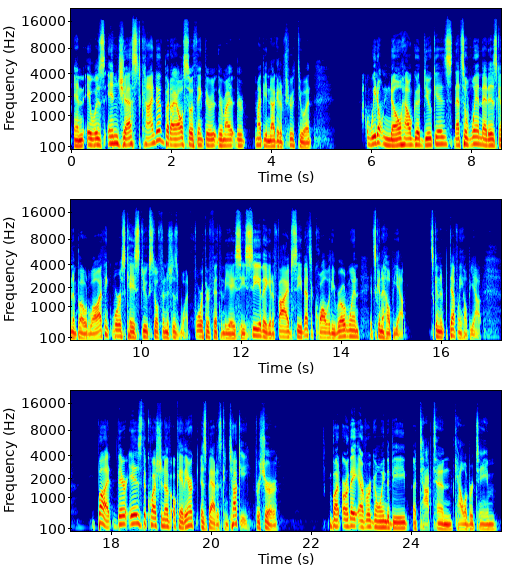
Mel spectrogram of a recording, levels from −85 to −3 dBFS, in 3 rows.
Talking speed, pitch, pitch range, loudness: 240 wpm, 130 Hz, 115-150 Hz, -18 LUFS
